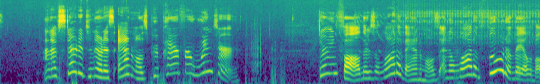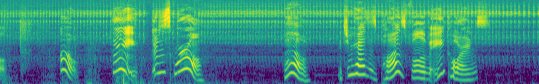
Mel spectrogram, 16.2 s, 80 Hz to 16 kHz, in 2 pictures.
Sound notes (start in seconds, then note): 9.8 squirrel chattering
